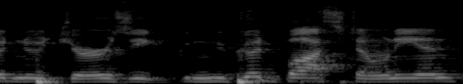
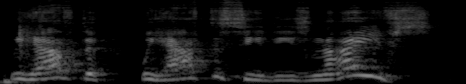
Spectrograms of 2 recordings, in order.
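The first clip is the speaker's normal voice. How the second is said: high-pitched, eager Midwest housewife act; hammed-up Midwestern enthusiasm; Midwest accent; 8 semitones higher than usual. Spouse welcomes a traveling knife salesman, hammed-up Midwest accent. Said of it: "It's the best accent".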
